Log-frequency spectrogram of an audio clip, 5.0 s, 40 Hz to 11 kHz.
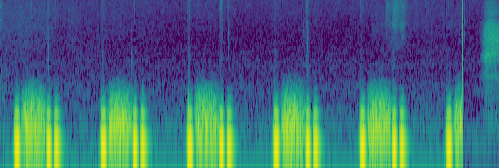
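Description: Regular heartbeat at about 70 a minute, with a rushing murmur after the first sound and a doubled second sound, heard in atrial septal defect.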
